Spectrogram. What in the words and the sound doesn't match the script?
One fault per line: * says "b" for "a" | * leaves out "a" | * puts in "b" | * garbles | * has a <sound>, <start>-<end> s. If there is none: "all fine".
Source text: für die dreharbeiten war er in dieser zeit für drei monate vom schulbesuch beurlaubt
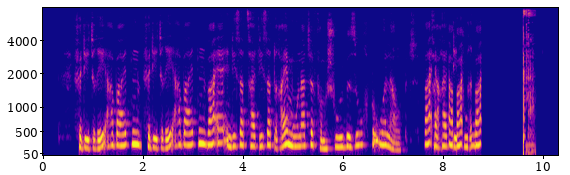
* puts in "für die dreharbeiten"
* says "dieser" for "für"
* garbles
* has a thud, 9.6-9.9 s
